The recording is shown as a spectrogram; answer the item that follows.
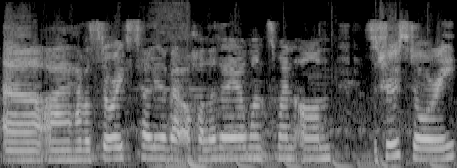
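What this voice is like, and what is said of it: Very strong Dublin accent. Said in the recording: “Got a very strong Dublin accent, doesn't she? ... Very strong.”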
